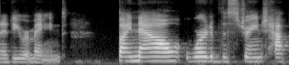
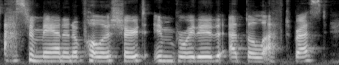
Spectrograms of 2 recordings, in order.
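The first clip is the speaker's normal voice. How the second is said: normal talking voice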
